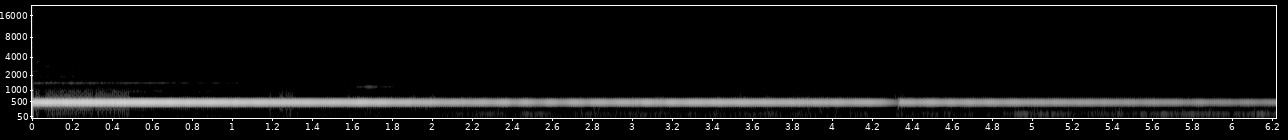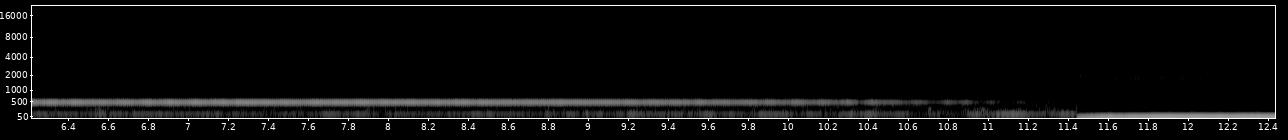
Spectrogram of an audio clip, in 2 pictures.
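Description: Singing bowl ringing out: a single steady tone that slowly dies away over about eleven seconds, its higher overtones fading first. A brief low noise follows near the end.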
